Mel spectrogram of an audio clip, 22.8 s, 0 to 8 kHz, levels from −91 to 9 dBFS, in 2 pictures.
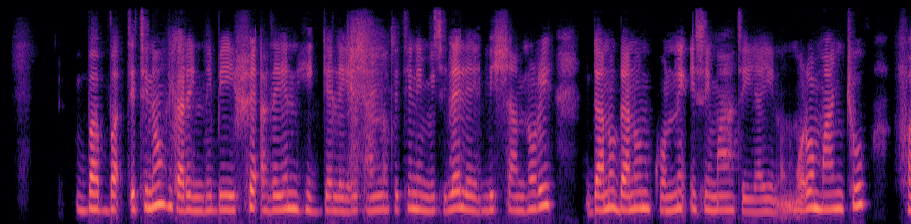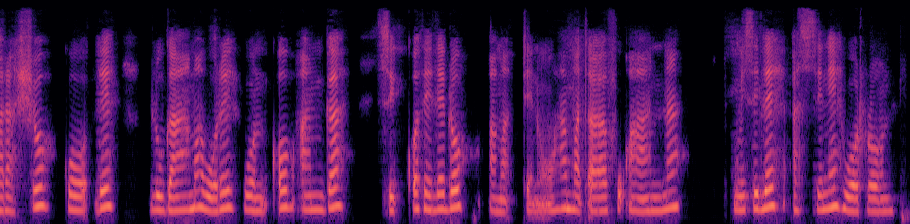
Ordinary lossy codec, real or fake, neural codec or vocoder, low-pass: AAC, 32 kbps; fake; codec, 16 kHz, 0.8 kbps, ZipCodec; 7.2 kHz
